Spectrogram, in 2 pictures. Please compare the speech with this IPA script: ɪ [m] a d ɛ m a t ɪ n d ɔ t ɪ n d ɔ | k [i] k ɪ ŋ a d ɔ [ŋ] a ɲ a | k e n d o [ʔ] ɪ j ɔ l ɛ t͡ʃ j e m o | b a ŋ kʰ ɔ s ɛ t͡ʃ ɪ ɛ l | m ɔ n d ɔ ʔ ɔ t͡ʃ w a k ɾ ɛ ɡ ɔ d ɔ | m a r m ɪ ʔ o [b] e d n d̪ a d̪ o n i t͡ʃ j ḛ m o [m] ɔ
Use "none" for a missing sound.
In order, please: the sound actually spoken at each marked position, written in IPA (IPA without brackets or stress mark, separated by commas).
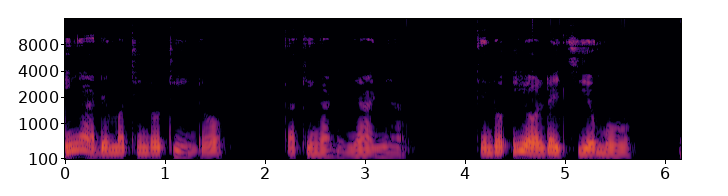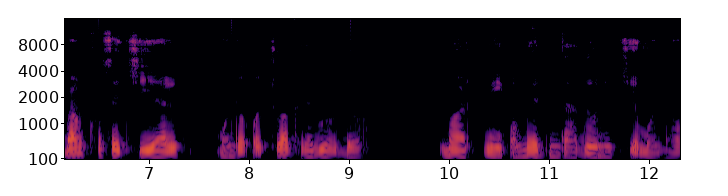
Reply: ŋ, a, ɲ, ʔ, m, n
